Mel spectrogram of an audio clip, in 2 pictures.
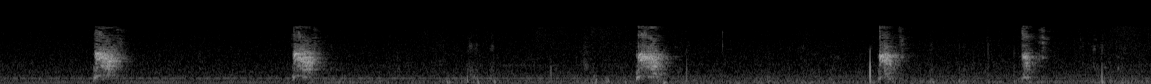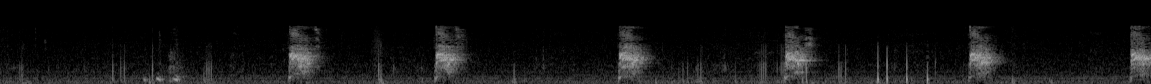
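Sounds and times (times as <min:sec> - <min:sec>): small dog barking: 0:00.9 - 0:01.4, 0:02.9 - 0:03.3, 0:06.4 - 0:06.8, 0:08.8 - 0:09.2, 0:10.2 - 0:10.6, 0:14.4 - 0:14.8, 0:15.8 - 0:16.3, 0:17.7 - 0:18.1, 0:19.4 - 0:19.8, 0:21.2 - 0:21.6, 0:22.8 - 0:23.0.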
